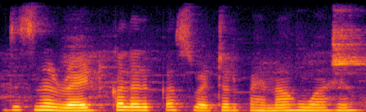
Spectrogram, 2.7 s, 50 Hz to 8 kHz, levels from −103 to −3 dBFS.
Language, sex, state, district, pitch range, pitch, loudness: Hindi, female, Madhya Pradesh, Dhar, 200-225 Hz, 205 Hz, -18 LUFS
